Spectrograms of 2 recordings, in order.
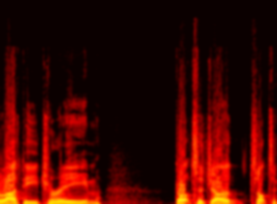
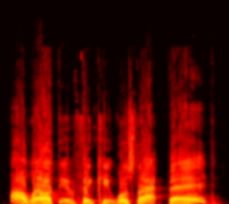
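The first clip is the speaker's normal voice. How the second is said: hurt Baldric; 7 semitones higher than usual. Acted.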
